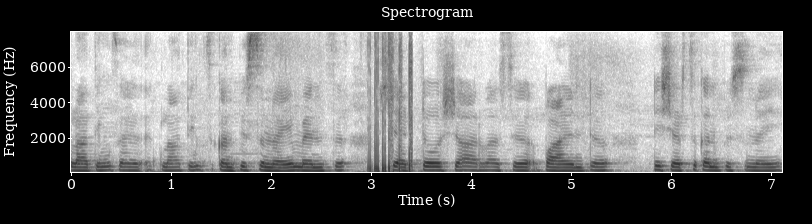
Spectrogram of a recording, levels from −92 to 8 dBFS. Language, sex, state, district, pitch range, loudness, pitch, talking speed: Telugu, female, Andhra Pradesh, Visakhapatnam, 190-205 Hz, -20 LUFS, 195 Hz, 95 wpm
